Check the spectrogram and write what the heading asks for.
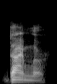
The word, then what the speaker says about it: Daimler: excuse me, Toyota, Volkswagen, Daimler, and Google. Okay. It's actually pronounced Daimler. Oh, Daimler. Okay, Daimler.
